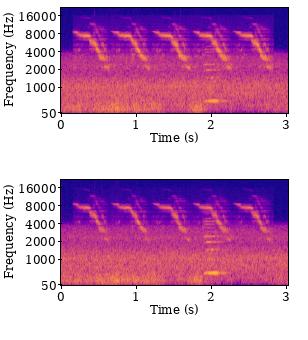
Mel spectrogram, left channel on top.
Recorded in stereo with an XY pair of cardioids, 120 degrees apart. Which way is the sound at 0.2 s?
40° left.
